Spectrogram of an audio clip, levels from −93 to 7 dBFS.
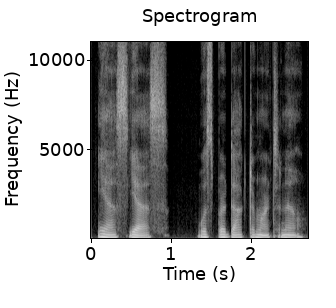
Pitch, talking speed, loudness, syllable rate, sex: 140 Hz, 110 wpm, -18 LUFS, 4.2 syllables/s, female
